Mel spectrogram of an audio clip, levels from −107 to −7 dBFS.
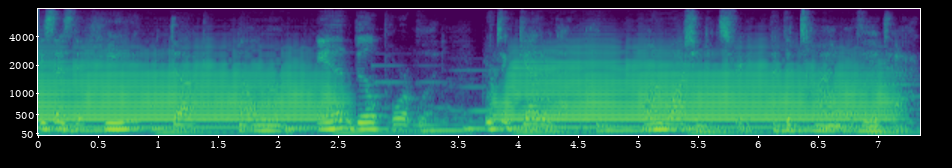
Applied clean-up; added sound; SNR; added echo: none; Brass instrument; -1 dB; reverberation time 0.4 s.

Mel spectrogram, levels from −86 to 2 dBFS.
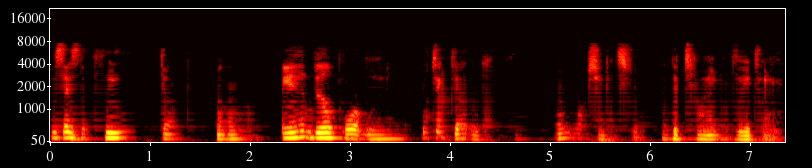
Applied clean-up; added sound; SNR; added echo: neural mask model DeepFilterNet 3.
